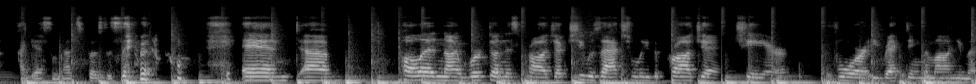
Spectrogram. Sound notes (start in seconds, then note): 1.2 laughter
